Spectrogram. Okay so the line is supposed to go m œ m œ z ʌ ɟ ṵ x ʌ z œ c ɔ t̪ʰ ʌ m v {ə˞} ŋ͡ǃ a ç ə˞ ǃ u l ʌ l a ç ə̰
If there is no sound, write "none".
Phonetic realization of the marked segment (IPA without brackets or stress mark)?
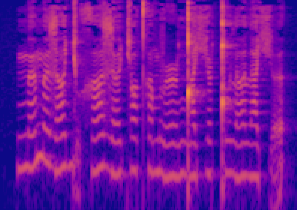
ə˞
